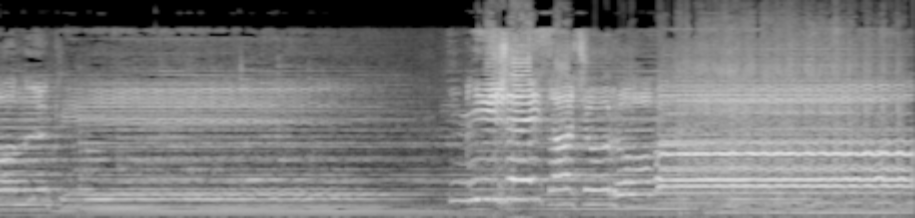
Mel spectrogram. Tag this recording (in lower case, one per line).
folk music
music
